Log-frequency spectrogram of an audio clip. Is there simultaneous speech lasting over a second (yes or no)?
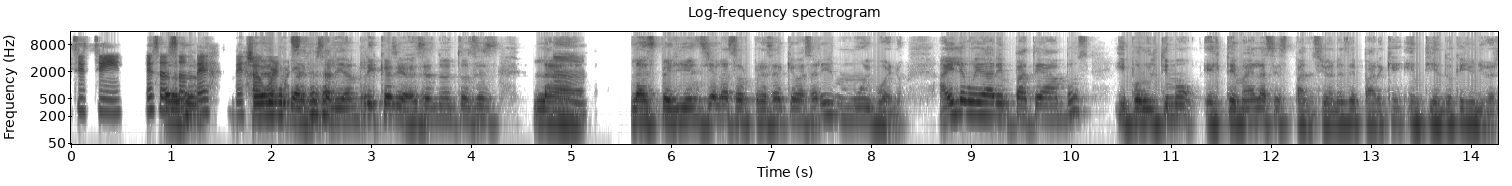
yes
